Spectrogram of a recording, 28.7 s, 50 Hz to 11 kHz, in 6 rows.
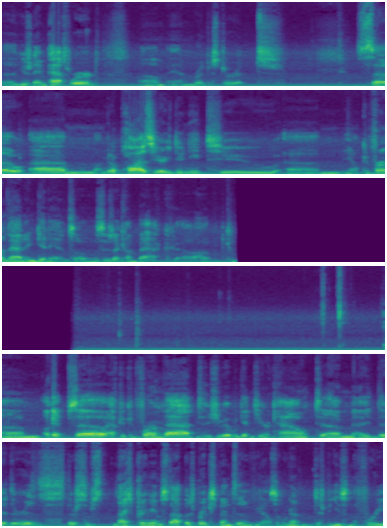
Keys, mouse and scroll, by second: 13.7 click, 15.2 Up, 15.2 Return, 21.3-22.6 drag, 28.0 click.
